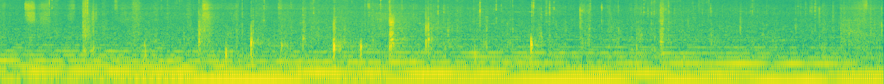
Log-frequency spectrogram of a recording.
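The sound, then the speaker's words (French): Hooves of a horse passing near an equestrian centre clop in a brisk, uneven series of many sharp clicks over a loud, steady low hum. “on vient de voir passer un cheval.”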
